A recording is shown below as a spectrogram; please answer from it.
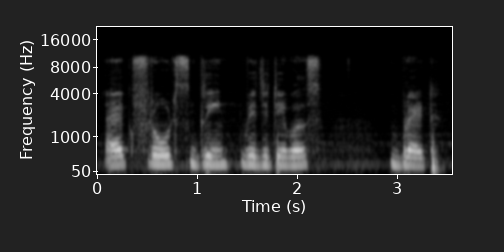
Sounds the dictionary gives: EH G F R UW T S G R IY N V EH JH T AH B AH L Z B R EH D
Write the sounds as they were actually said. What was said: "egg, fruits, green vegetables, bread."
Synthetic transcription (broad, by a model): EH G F R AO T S G R IY N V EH JH T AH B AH L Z B R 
